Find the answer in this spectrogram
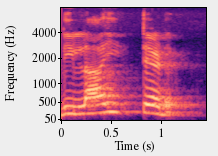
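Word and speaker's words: delighted: ही was extremely डिलाइटेड, extremely डिलाइटेड, ठीक है, डिलाइटेड, GH silent है, डिलाइटेड, एक्सट्रीमली यानी बहुत ज़्यादा।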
